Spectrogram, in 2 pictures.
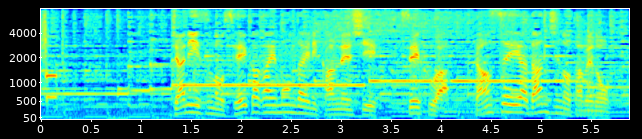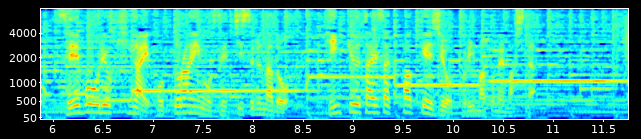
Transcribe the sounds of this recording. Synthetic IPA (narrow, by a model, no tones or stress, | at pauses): d͡ʑaɲ̟ʲiːzɨno̞se̞ːkaɡaimõ̞nd̪aiɲ̟ikãnɾẽ̞ɰ̃ɕi | se̞ːɸɯ̟βa | d̪̥ãɰ̃se̞ːjad̪ãɲd͡ʑino̞t̪ame̞no̞ | se̞ːbo̞ːɾʲo̞kɯ̟̥çiɡaiho̞t̪ːo̞ɾaĩɰ̃o̞se̞t͡ɕːisɨɾɯ̟nad̪o̞ | kʲĩŋkʲɨːt̪aisakɯ̟̥pakːe̞ːʑio̞t̪o̞ɾʲimat̪o̞me̞maɕi̥t̪a̰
